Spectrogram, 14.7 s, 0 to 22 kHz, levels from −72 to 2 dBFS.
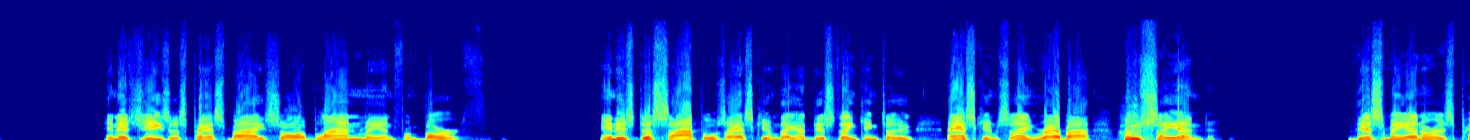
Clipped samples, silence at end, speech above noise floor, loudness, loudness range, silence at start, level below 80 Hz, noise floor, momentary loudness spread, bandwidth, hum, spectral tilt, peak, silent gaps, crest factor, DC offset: under 0.1%; 0 s; over 71 dB; -19 LUFS; 3 LU; 1.05 s; -78 dBFS; under -90 dBFS; 7 LU; 18.5 kHz; none; -5 dB/octave; -4 dBFS; 5.08-6.00 s, 12.47-13.49 s; 18 dB; under 0.1%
